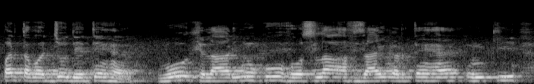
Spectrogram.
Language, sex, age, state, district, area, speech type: Urdu, male, 18-30, Bihar, Darbhanga, urban, spontaneous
